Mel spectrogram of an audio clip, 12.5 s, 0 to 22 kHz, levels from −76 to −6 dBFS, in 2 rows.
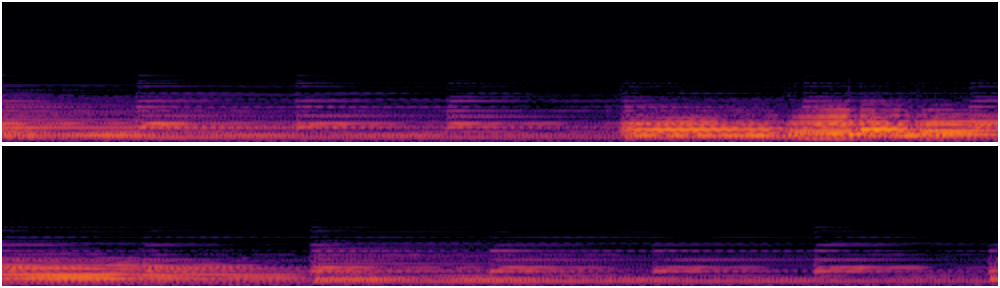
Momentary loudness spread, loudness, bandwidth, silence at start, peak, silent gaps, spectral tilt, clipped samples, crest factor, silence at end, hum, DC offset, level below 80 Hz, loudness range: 14 LU; -34 LUFS; 3.1 kHz; 0 s; -16 dBFS; none; -12 dB/octave; under 0.1%; 16 dB; 0 s; none; under 0.1%; -54 dBFS; 11 LU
